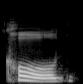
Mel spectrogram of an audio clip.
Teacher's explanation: When I make the D, then all the air stops coming out of my mouth. Cold. You won't hear the D if you hear it after, if it's the last word in the sentence or if it's before a consonant.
